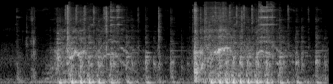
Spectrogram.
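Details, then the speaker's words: Toro CCR 2450 snow blower, 5 hp, after carburetor clean, new primer, fresh gas and carb cleaner, choke on: two recoil pulls, each a quick rasping spin that dies without a firing pop; spark checker shows no spark, so a new ignition coil is needed. "okay so this thing still wasn't starting after the carburetor clean and fresh gas so I sprayed some carb cleaner in it still wouldn't start so I took the plug wire off put my little spark Checker in there and there's no spark so I have to order a coil"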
